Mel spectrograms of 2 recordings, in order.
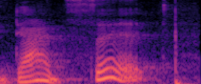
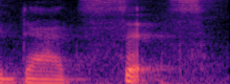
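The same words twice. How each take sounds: First: "Dad, sit." said as the wrong version, no s on "sit"; "Dad, sit." as the form to avoid; wrong form without s. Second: "Dad sits." with the s ending on "sits"; "Dad sits." as the correct form. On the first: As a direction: model the mistake, "sit" with no ending. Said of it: "I wouldn't say". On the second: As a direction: model the right version, finish "sits" on its s. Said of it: "I would say". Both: Shown as a demonstration.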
